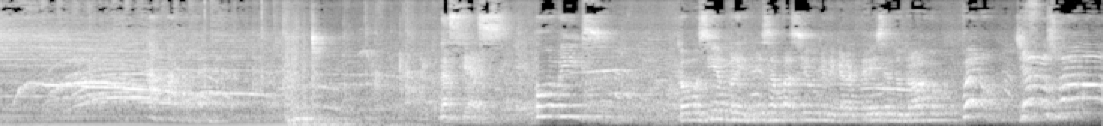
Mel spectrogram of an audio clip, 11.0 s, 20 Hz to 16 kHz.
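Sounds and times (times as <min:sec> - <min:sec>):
crowd cheering and whooping: 0:00.0 - 0:05.0, 0:05.7 - 0:06.8.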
